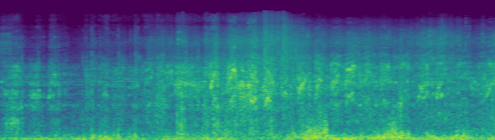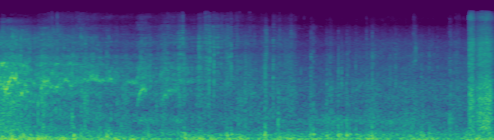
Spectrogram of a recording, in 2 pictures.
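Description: Wind buffeting the microphone, with the hissing crunch of an Axial RYFT RC crawler's Pro-Line Black Mamba tires churning through sand, loudest from about two to seven seconds in.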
